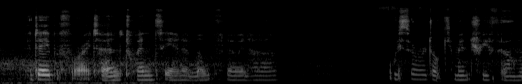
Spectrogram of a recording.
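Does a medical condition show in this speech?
No.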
